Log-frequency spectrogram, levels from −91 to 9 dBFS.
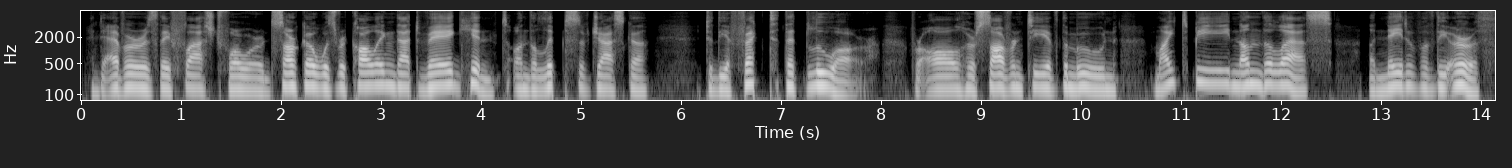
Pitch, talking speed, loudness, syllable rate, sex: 135 Hz, 155 wpm, -18 LUFS, 4.5 syllables/s, male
